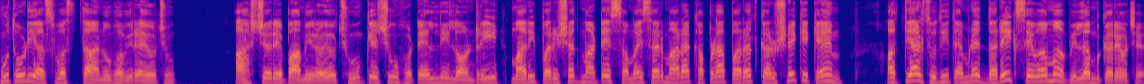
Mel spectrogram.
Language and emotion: Gujarati, fearful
